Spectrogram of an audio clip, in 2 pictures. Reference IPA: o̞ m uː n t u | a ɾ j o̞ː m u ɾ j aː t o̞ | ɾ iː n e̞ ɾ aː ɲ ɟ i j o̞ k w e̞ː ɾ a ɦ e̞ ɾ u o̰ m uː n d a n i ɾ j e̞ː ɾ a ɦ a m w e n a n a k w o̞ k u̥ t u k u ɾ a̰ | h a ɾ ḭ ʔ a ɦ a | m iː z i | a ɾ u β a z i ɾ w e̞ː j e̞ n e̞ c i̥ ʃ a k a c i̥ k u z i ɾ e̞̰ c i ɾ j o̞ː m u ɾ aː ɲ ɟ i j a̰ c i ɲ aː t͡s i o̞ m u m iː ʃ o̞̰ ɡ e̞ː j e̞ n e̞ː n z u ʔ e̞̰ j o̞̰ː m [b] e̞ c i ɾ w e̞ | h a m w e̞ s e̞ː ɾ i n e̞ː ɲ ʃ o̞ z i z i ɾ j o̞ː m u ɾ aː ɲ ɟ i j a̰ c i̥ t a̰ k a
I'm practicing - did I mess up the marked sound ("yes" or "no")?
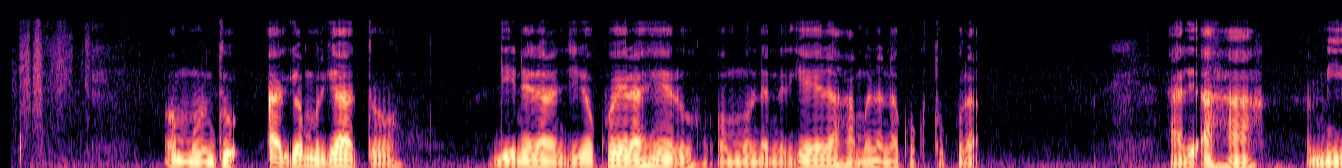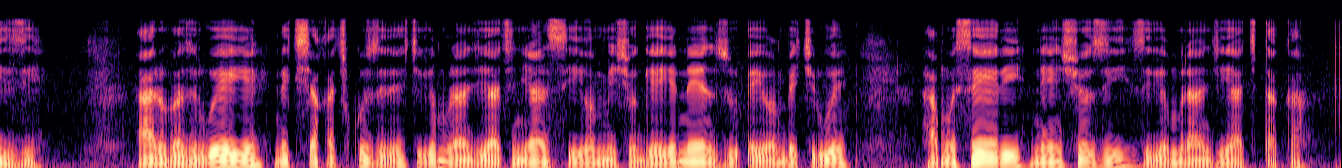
no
